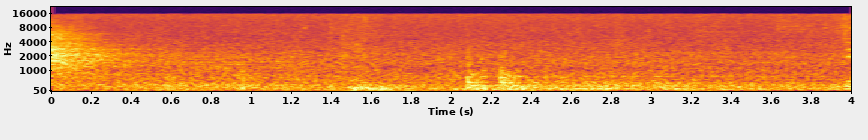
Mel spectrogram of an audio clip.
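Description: A roughly 100-year-old TITAN traction freight elevator running as the car travels: a steady, smooth low rumble with no knocks or jolts.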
